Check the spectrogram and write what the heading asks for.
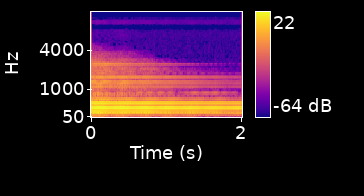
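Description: Squier Bullet Mustang electric guitar through an Orange Micro Dark amp: the last notes of a C major lick are left ringing and slowly fade, with no new note picked.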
